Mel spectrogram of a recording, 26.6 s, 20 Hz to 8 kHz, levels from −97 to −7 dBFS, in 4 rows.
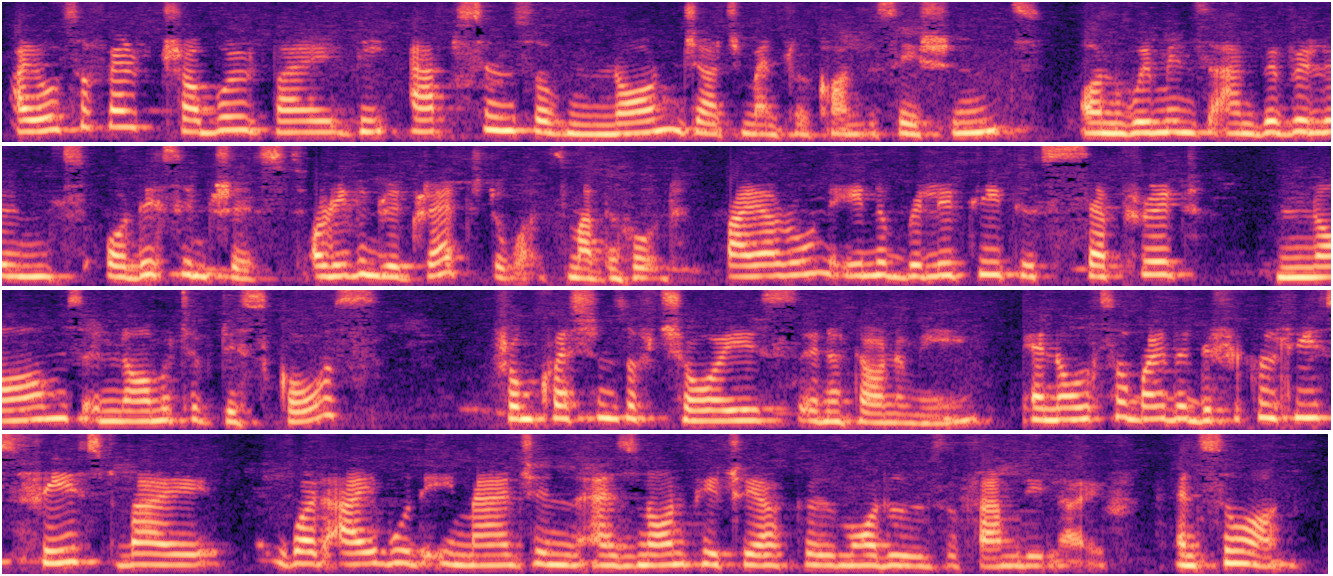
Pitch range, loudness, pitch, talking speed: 215-260 Hz, -18 LUFS, 235 Hz, 130 wpm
